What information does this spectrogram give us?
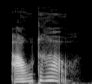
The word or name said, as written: afdrag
